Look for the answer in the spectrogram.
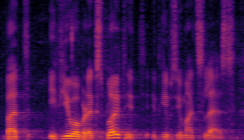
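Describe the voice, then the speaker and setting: A man's voice: lowish voice, lively intonation, normal speed, a little mellow. A man from Barcelona with a Catalan Spanish accent, speaking earnestly on a debate panel with many fillers and restarts. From Spain, Barcelona. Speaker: panelist, campaigner.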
